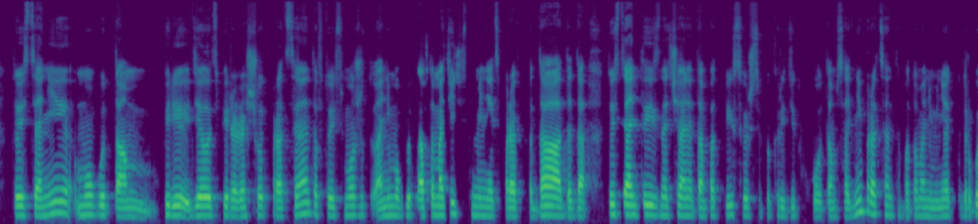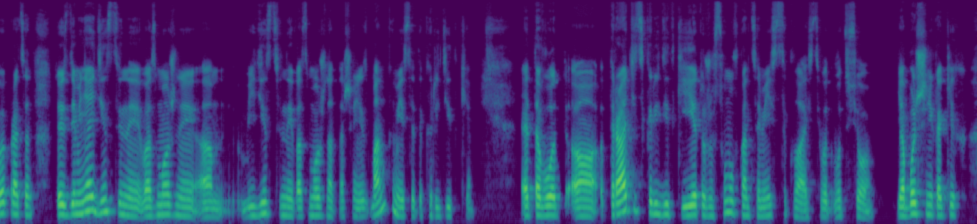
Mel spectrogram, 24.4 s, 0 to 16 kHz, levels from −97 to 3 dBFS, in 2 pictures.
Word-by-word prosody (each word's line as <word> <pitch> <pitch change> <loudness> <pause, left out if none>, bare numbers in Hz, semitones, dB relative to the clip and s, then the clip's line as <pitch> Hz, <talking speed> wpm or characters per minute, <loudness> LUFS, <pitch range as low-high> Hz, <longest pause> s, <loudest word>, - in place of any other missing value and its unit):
то 150 - +3
есть 150 0 +2
они 180 +6 +1
могут 155 0 -1
там 130 -3 0
пере 155 -4 +3
делать 150 +2 +4
перерасчёт 140 +1 -1
процентов, 155 +6 -1
то 145 - -2
есть 140 0 -4
может, 150 0 -4
они 145 +3 0
могут 150 0 -3
автоматически 155 +5 0
менять 145 -3 -4
проц 135 -1 +2
Да-да-да. 140 -2 +5 0.3
То 165 - 0
есть 165 +1 -1
онь 160 -1 +7
ты 160 0 +2
изначально 150 -1 -2
там 135 -1 -1
подписываешься 145 0 -6
по - - -12
кредитку 140 -2 -10
по 125 -1 -5
там, 130 0 -5
с 125 - -16
одним 170 +12 -2
процентом, 160 -6 -2
потом 140 +1 -7
они 140 -1 -4
меняют 135 +1 -4
под - - -21
другой 175 +2 +2
процент. 165 -3 0 0.3
То 160 - +6
есть 160 -1 +3
для 170 - +2
меня 190 +6 +5
единственные 190 -10 0
возможные, 150 -1 0
эм 125 -1 -2 0.3
единственные 150 -1 -3
возможные 145 +1 -2
отношения 130 0 -7
с - - -17
банком, 265 -4 +1
если 135 -1 -4
это - - -10
кредитки, 140 -3 -11 0.6
это 150 +1 +4
вот, 150 0 +4
э, 135 0 +5 0.2
тратить 215 +7 +7
с - - -11
кредитки, 170 -3 -3
и 145 - +3
эту 160 -1 +4
же 145 0 -6
сумму 195 +4 -3
в 190 - -18
конце 145 -2 -3
месяца 150 +2 -6
класть. 115 -3 -4
Вот 130 -2 -5
вот 135 +1 -8
всё. - - -5 0.3
Я 145 - +7
больше 175 +2 +3
никаких 155 0 -2
150 Hz, 180 wpm, -28 LUFS, 140-160 Hz, 0.6 s, онь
